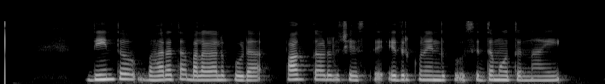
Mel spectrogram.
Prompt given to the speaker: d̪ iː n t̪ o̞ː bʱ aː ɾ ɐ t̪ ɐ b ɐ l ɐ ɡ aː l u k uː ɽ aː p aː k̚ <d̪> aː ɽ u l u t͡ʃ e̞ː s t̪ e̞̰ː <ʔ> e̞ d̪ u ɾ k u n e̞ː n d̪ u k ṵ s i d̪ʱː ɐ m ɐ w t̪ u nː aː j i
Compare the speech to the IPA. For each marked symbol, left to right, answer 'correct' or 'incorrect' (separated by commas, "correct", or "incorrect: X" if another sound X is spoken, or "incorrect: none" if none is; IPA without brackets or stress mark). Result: correct, correct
